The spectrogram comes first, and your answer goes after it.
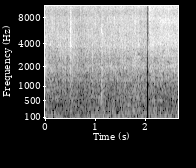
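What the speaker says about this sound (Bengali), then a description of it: "আমি এবার জিরে গুঁড়ো দিচ্ছি।" Potatoes sizzle steadily in hot oil in a home kitchen as cumin powder goes in, a dense continuous frying hiss with a brief dip and a faint stir, no voices.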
